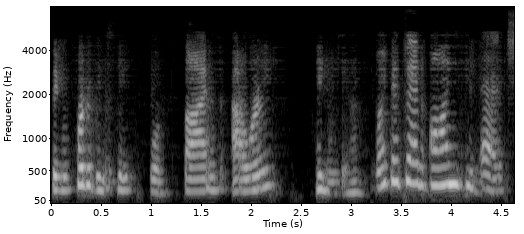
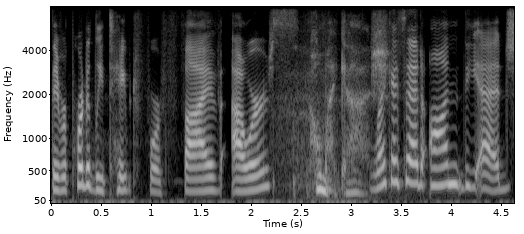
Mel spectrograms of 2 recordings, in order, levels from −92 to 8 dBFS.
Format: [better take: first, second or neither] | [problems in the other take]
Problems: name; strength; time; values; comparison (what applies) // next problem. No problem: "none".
second | noise reduction (neural mask model DeepFilterNet 3)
